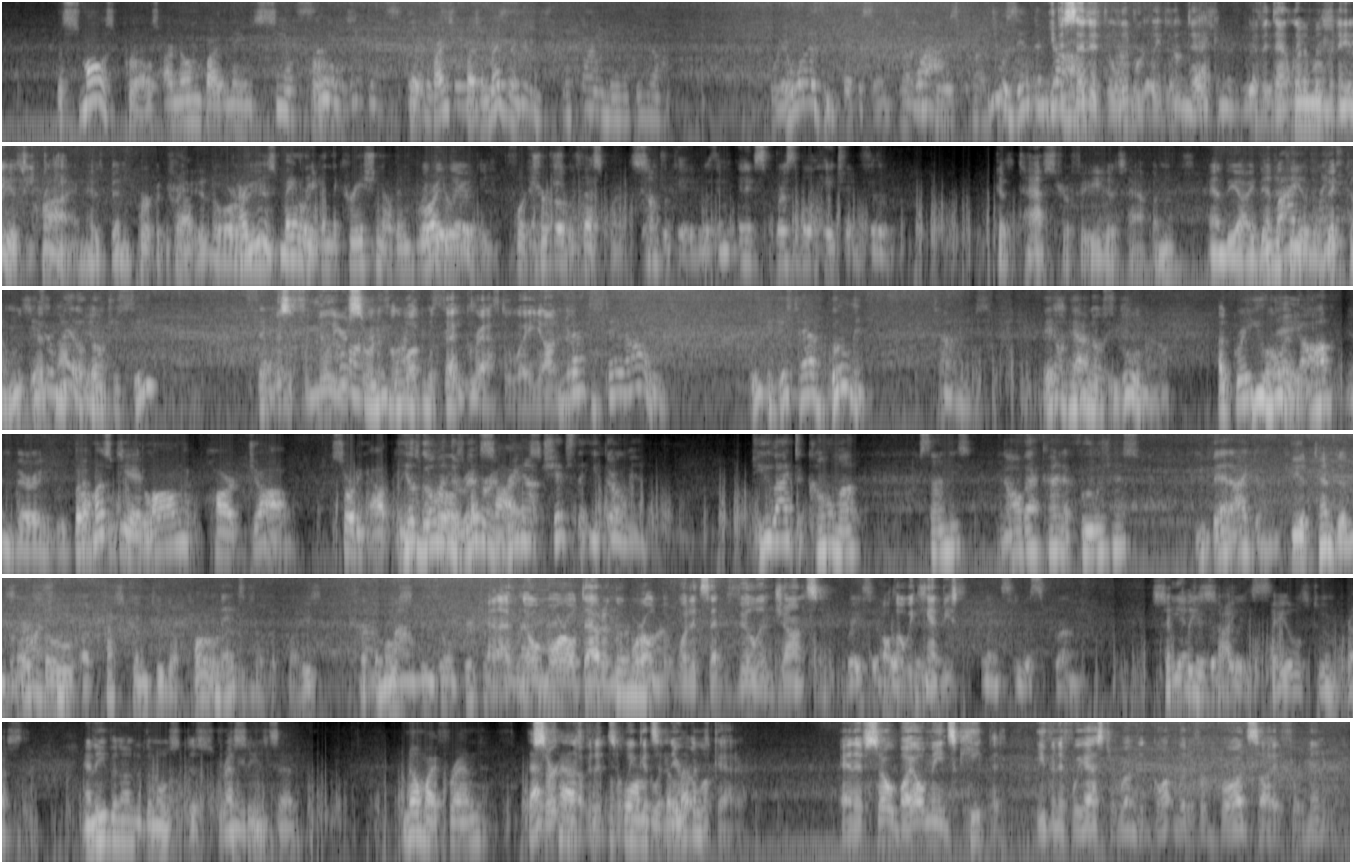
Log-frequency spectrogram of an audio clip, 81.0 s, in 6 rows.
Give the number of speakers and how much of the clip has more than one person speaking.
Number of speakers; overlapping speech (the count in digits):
6, about 41%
